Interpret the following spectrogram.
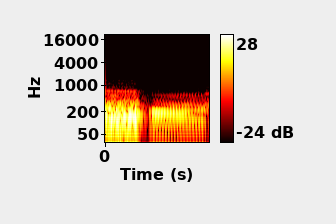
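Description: Low, sustained synthesizer notes in an improvised piece. A loud low note sounds for most of the first second, then gives way to a steady held tone with a fast pulsing wobble in level.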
